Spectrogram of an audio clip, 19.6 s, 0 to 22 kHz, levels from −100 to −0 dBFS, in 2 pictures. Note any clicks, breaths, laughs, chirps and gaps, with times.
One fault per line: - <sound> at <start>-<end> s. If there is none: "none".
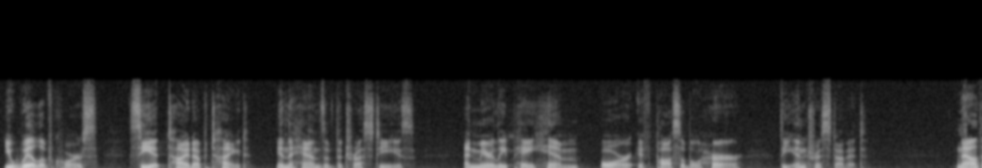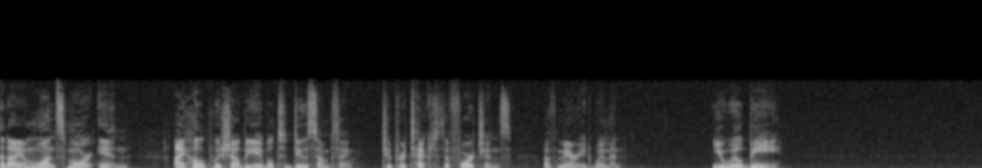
none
